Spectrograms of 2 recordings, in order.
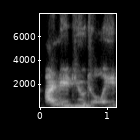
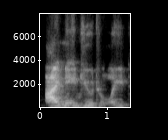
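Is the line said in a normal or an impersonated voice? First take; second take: impersonated; normal. First: It is said in an imitated gruff voice. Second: It is said in the speaker's normal voice.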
